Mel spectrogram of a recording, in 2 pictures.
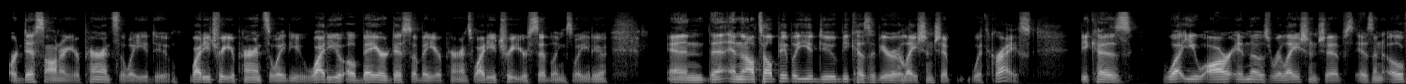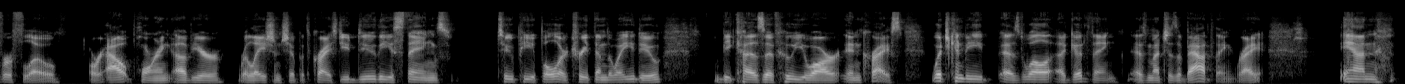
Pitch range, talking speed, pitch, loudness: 105-120 Hz, 220 wpm, 115 Hz, -25 LUFS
